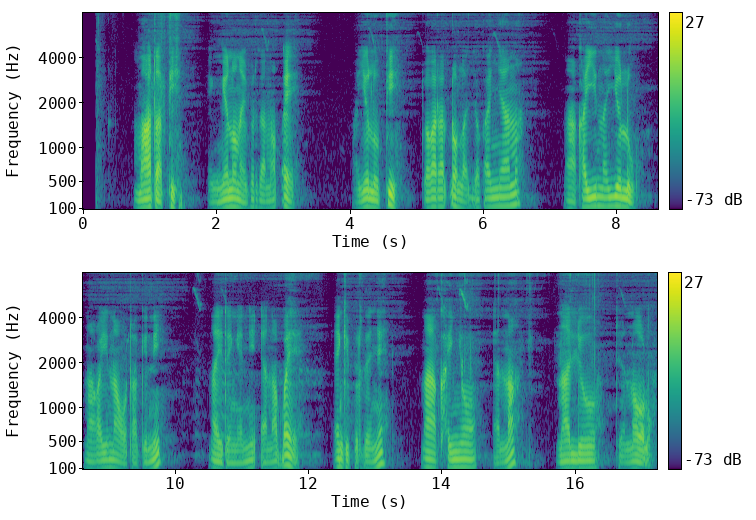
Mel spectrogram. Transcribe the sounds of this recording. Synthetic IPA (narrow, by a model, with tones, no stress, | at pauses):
ma˨˦ta˨pɪ˦˨ | ɛ˨ŋɛ˦nɔ˦na˨ɪ˨pɪ˦rta˨na˦ɓa˦ɛ˨ | ma˨jo˦lo˨pɪ˦ | tɔ˦ka˦ta˨ɗɔ˦˨la˨d͡ʒɔ˦ka˦ɲa˦na˦ | na˨ka˦ji˦na˦jo˦lo˨ | na˨ka˦ji˦na˨ɔ˨ta˨kɪ˨nɪ˦ | na˨ɪ˨tɛ˨ŋɛ˨nɪ˦ʔɛ˨na˦ɓa˦jɛ˨ | ɛ˦ŋɡɪ˨pɪ˨rtɛ˨ɲɛ˦ | na˦˨kʰa˦ɪ˦ɲɔ˦ | ɛ˨na˦ | na˨˦ljɔ˦tʰɛ˨nɔ˦˨lɔ̰˨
